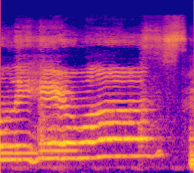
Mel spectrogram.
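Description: Girls singing together, unaccompanied: one long held note that rises slightly in pitch, breaking off near the end.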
